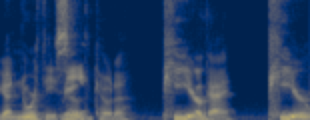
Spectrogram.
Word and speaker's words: Pierre: Pierre. Okay. Pierre, which I know it's pronounced Pierre, even though it's spelled Pierre.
